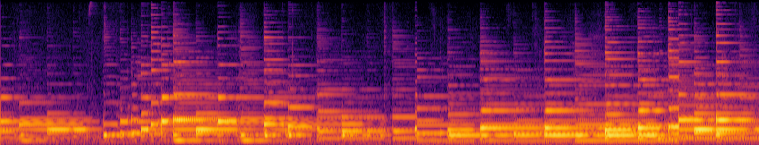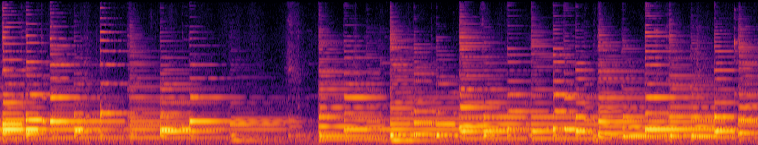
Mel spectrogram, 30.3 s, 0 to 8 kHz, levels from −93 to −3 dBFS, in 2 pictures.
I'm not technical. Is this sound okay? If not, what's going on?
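No. From 8.33 to 13.56 seconds the sound turns slow and deep, playing at roughly three-quarters of its proper speed and about five and a half semitones lower, as if dragged. This is a wrong sample rate fault: the audio was played back more slowly than it was recorded, with no correction. That stretches time and drops pitch together, and the amount fits sound captured at 22 kHz but played at 16 kHz.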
